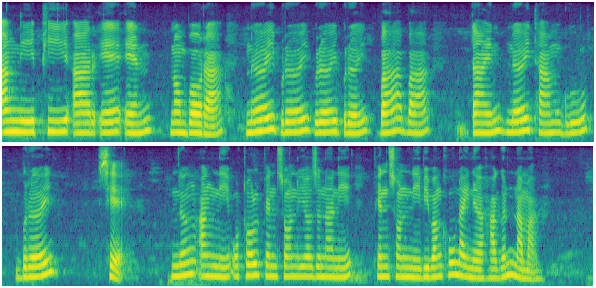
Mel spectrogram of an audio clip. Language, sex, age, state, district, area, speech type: Bodo, female, 45-60, Assam, Kokrajhar, urban, read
